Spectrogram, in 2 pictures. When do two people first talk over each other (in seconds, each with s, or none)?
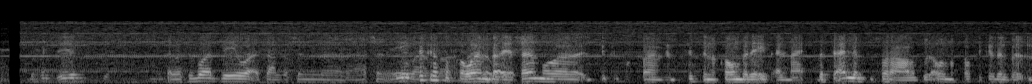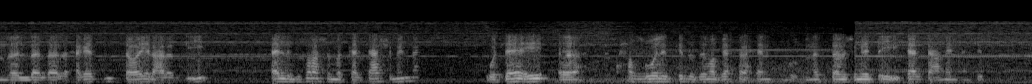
4.0 s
